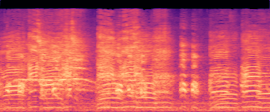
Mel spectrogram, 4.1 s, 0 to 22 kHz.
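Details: Domestic geese calling loudly among ducks on 13 August 2016; long, drawn-out harsh honks with strong harmonics, a few short clipped notes near the end, several birds overlapping.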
